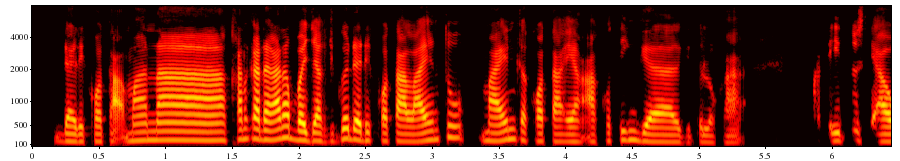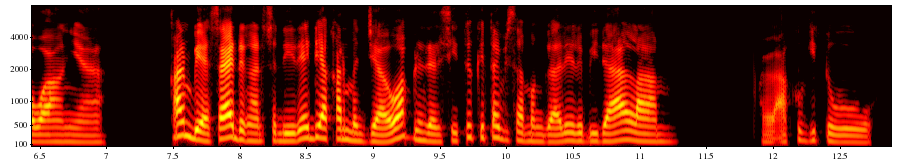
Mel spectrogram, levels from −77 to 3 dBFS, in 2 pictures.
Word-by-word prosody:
dari 155 -2 -3
kota 155 -1 -2
mana?" 180 0 +4
Kan 205 - -1
kadang-kadang 210 +2 +4
banyak 175 -2 +3
juga 215 +7 -2
dari 180 -2 +2
kota 165 -1 0
lain 160 +4 +1
tuh, 240 +3 -6 0.2
main 170 +2 0
ke 200 - -6
kota 160 -2 -3
yang 150 -1 -3
aku 150 +2 -6
tinggal 160 -5 -2
gitu 135 +2 -14
loh, 140 - -10
Kak. - - -10 0.5
Seperti - - -17
itu - - -16
sih - - -8
awalnya. 150 -2 -1 0.5
Kan 270 +1 +5
biasanya 200 +4 +7
dengan 165 -4 -2
sendirinya 165 +5 -1
dia 230 - +5
akan 210 -1 0
menjawab 155 - +3
dan 190 - -4
dari 150 -1 -3
situ 170 +8 -9
kita 235 +1 -4
bisa 185 -5 -5
menggali 150 +1 -2
lebih 165 0 -5
dalam. 160 -3 +1 0.6
Kalau 75 0 -7
aku - - -13
gitu. 140 -6 -7
165 Hz, 195 wpm, -24 LUFS, 150-185 Hz, 0.6 s, biasanya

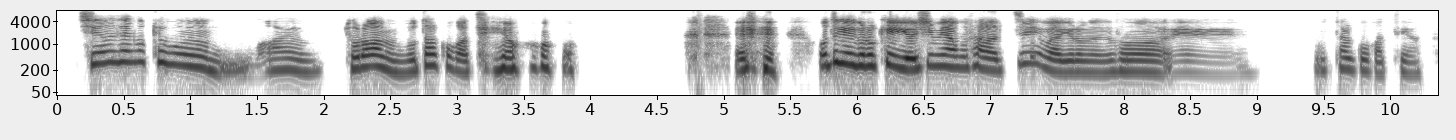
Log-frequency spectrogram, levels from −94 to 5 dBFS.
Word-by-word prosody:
지금 305 +3 -2
생각해 335 -1 -2
보면 240 -5 -4 0.2
아유 200 -3 -8 0.2
돌아가면 225 -5 +2
못 185 +7 -5
할 270 - +4
것 245 -2 -7
같아요. 205 +4 -1 1.6
예 200 - +4 0.5
'어떻게 290 +2 +6
그렇게 260 -1 +5
열심히 245 +5 +6
하고 240 -1 +4
살았지?' 240 +6 -1
막 200 -7 0
이러면서 180 0 -4
예. 165 - -11 0.5
못 195 0 -18
할 215 -2 -5
것 195 -1 -7
같아요. 165 0 -13
215 Hz, 265 characters per minute, -20 LUFS, 180-265 Hz, 1.6 s, 어떻게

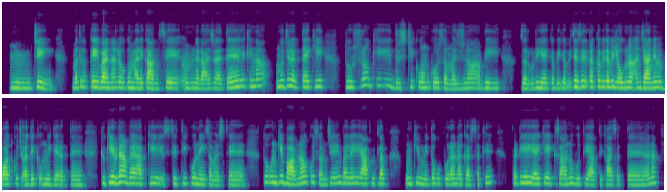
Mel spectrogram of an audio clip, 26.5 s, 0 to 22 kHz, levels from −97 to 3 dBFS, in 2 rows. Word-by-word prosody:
हुँ, 200 -1 -1
जी। 195 -5 +1 0.4
मतलब 225 +2 -2
कई 230 0 +7
बार 220 -1 +8
ना 210 +1 0
लोग 215 -1 -2
हमारे 200 -2 +2
काम 195 -2 +4
से 190 +3 -3 0.3
उम, 200 0 -3
नाराज़ 190 0 -1
रहते 185 0 -2
हैं, 230 +3 +5
लेकिन 260 0 -3
ना 270 +2 -3
मुझे 250 +2 0
लगता 235 -3 +1
है 235 - +4
कि 245 +1 -3 0.4
दूसरों 230 +6 -2
की 285 -1 -9
दृष्टिकोण 210 +1 -4
को 205 -1 0
समझना 195 +1 -3
भी 205 0 0 0.6
ज़रूरी 190 +3 -2
है 195 -1 +2
कभी-कभी। 195 0 -4
जैसे 235 0 +3
र 235 - +4
कभी-कभी 235 -1 +4
लोग 210 -1 +3
ना 220 0 +5
अनजाने 205 +1 +5
में 220 -1 0
बहुत 190 0 +4
कुछ 205 0 -7
अधिक 190 +1 -1
उम्मीदें 185 -2 -1
रखते 170 0 -6
हैं, 175 0 -4 0.3
क्योंकि 245 +2 +4
ना 260 +2 +8
वह 225 -1 +4
आपकी 210 +1 -2
स्थिति 210 +1 -7
को 220 0 -2
नहीं 190 -2 -1
समझते 170 -1 -6
हैं। 170 0 -3 0.4
तो 255 +1 -1
उनकी 255 +1 +2
भावनाओं 220 +3 +5
को 255 0 -4
समझें, 225 +2 -4
भले 225 0 0
ही 230 -1 -2
आप 205 -1 +4
मतलब 205 0 -1 0.4
उनकी 215 +2 -3
उम्मीदों 205 0 -4
को 205 - -7
पूरा 195 0 0
न 195 -1 -2
कर 190 -2 0
सकें, 195 +7 -7 0.4
बट 220 - -3
यही 240 -1 +4
है 210 0 +4
कि 215 +2 -6
एक 210 -1 -9
सहानुभूति 200 0 -2
आप 175 -1 +1
दिखा 180 -1 -1
सकते 175 0 -9
हैं, 175 0 -2
है 190 - -1
ना? 235 +1 -2
205 Hz, 180 wpm, -23 LUFS, 190-230 Hz, 0.6 s, बार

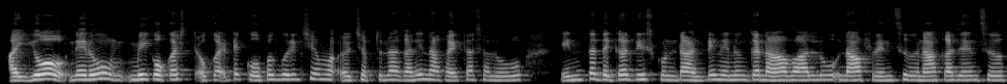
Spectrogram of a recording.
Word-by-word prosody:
అయ్యో! 185 +6 +6 0.3
నేను 220 +1 +5 0.4
మీకు 230 +1 +2
ఒక 220 +1 -3
స్టో 230 0 -19
ఒక 195 +2 -9
అంటే 235 +5 -5
కోపం 200 +3 -1
గురించి 230 +2 -3
మ 225 - -1 0.3
చెప్తున్నా 210 -1 -3
గానీ, 200 +3 0
నాకైతసలు 200 -1 -4 0.7
ఎంత 215 +4 -5 0.2
దగ్గర 220 +2 +1
తీసుకుంటా 215 -3 -3
అంటే 185 +4 -4
నేనుంకా 215 0 -2
నా 190 - +4 0.2
వాళ్ళు, 205 +2 0 0.2
నా 195 - +5
ఫ్రెండ్స్, 195 +1 -5 0.2
నా 190 - +3
కజిన్స్, 200 +1 -3
210 Hz, 145 wpm, -22 LUFS, 195-220 Hz, 0.7 s, అయ్యో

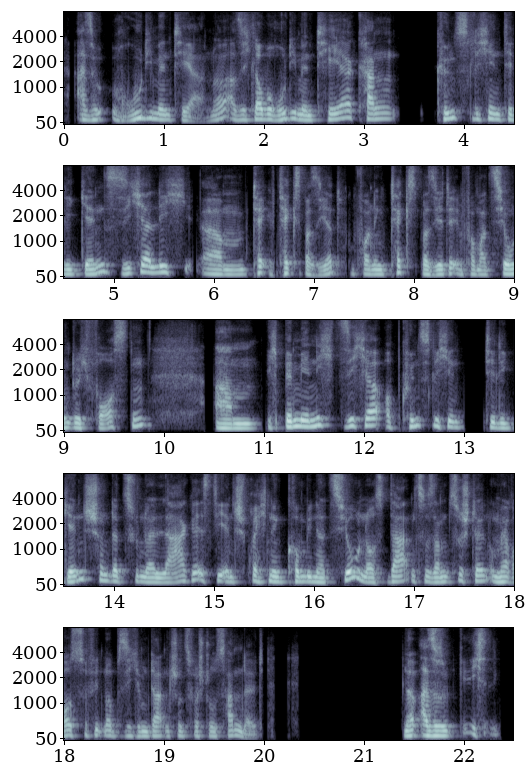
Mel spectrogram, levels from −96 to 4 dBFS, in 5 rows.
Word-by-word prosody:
Also, 130 +3 -3
rudimentär, 130 - -2
ne? 140 +6 -4
Also, 125 -3 -4
ich 125 - -6
glaube 140 0 +3
rudimentär 140 +3 0
kann 150 -3 -1 0.4
künstliche 150 -2 -1
Intelligenz 135 +6 0
sicherlich, 160 +4 +1
ähm, 115 -2 -1
te 160 - +1
textbasiert 135 -3 -3
vor 120 0 -3
allen 115 - 0
Dingen 115 0 -2
textbasierte 120 -6 0
Informationen 115 +2 +1
durchforsten, 140 - -2 0.7
ähm, 115 0 +3
ich - - -6
bin 155 +2 +7
mir 160 -1 +7
nicht 185 +2 +1
sicher, 175 +2 +1
ob 140 - -7
künstliche 165 -4 -1 0.2
Intelligenz 130 +8 +2
schon 165 -5 +2
dazu 140 0 -1
in 130 - +1
der 120 -1 +3
Lage 120 +8 0
ist, - - -3
die 150 - +1
entsprechenden 130 0 0
Kombinationen 130 - +3
aus 115 +1 -2
Daten 140 +1 -1
zusammenzustellen, 130 +4 0
um 125 -2 +1
herauszufinden, 135 +2 -1
ob 125 -3 -4
es - - -4
sich 120 -1 -6
um 120 -1 0
Datenschutzverstoß 120 -1 -4
Verstoß - - -9
handelt. 120 - -4 1.4
Ne? 135 +2 +2
Also, 130 -1 +5
ich - - -4
130 Hz, 140 wpm, -25 LUFS, 120-150 Hz, 1.4 s, bin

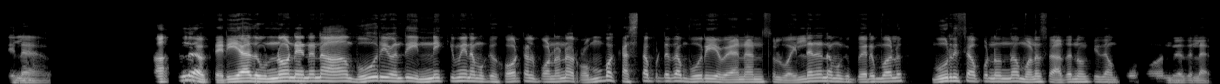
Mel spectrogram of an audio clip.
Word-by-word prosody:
இல்ல. 95 -1 -3 1.3
ஆ - - +6 0.2
இல்ல 195 - +2 0.3
தெரியாது, 140 +7 +6
இன்னொன்னு 155 +3 +6
என்னனா 155 +1 +3 0.3
பூரி 170 +7 +3
வந்து 145 +2 0
இன்னைக்குமே 155 +5 0
நமக்கு 135 -3 -3
ஹோட்டல் 140 +1 -3
போனோனா, 130 +4 -2
ரொம்ப 140 - -3
கஷ்டப்பட்டு 150 +4 -5
தான் 145 -4 -3
பூரிய 135 -2 0
வேண்டானு 115 +2 -2
சொல்வோம். 105 -3 -6
இல்லனா 145 +6 0
நமக்கு 130 -4 -4
பெரும்பாலும் 140 +6 -2 0.3
பூரி 160 +3 +1
சாப்பிடனு 140 -1 -2
தான் 140 -4 -2
மனசு 125 +1 -3
அதை 120 +4 -5
நோக்கி 120 -1 -7
தான் 110 -1 -9
போகும் 100 0 -16
அந்த 100 0 -12
இதில. 95 -2 -8
135 Hz, 150 wpm, -22 LUFS, 120-150 Hz, 1.3 s, ஆ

